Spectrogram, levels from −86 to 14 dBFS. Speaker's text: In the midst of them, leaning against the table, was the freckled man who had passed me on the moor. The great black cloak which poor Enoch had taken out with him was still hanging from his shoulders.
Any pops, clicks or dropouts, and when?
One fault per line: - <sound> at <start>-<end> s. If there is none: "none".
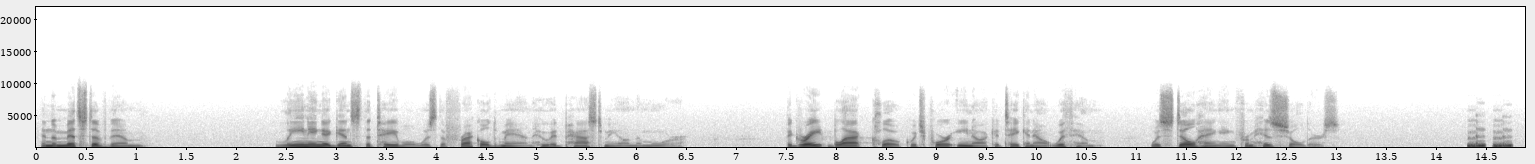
- laugh at 14.3-14.8 s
